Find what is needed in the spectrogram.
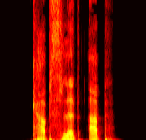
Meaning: second-person plural subjunctive I of abkapseln
- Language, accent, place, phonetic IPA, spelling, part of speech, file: German, Germany, Berlin, [ˌkapslət ˈap], kapslet ab, verb, De-kapslet ab.ogg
